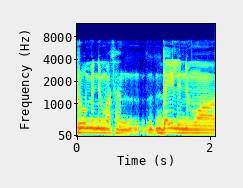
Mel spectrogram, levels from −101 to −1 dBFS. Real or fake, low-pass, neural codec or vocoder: real; 7.2 kHz; none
